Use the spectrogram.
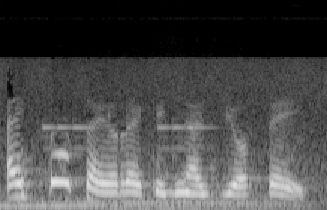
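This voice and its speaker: A proud, scheming young princess. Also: female voice, lowish voice, sing-song, unhurried, faint music behind. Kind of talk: 1930s radio serial acting. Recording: dull lo-fi old radio serial recording.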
